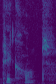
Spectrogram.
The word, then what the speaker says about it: picot: pick hot a up some people pronounce it pick hot okay oh do they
